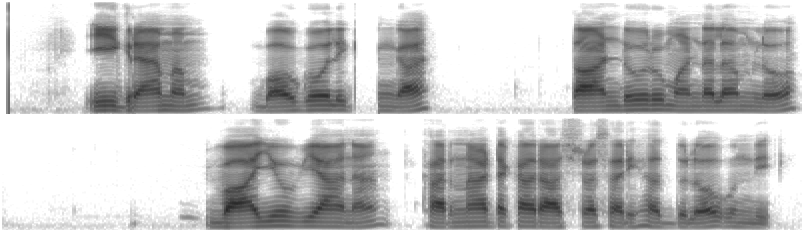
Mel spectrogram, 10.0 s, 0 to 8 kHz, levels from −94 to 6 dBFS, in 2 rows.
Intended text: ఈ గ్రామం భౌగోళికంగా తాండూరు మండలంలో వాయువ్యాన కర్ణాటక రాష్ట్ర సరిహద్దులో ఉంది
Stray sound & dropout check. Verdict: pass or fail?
fail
